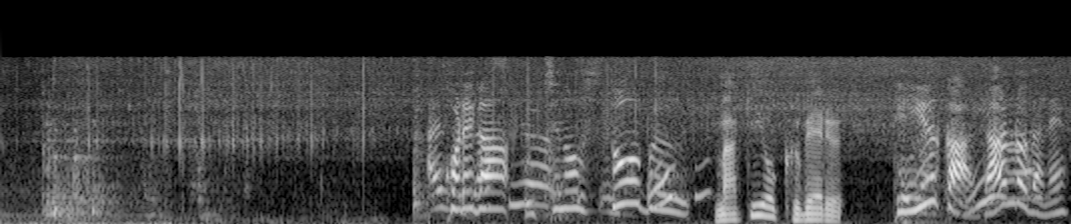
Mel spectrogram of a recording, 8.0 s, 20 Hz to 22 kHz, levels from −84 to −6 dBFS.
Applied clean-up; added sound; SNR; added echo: none; Rattle (instrument); 16 dB; none.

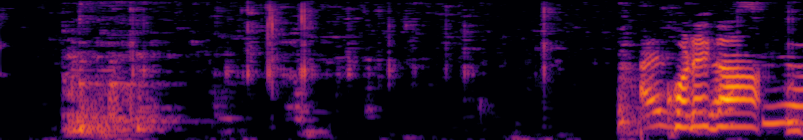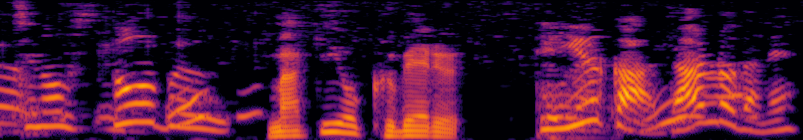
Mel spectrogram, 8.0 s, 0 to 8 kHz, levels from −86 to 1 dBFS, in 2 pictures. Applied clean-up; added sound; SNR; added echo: classical method Wiener filter.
